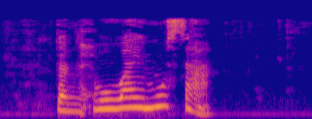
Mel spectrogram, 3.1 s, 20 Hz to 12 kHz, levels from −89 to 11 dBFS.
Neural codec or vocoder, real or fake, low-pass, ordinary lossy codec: codec, 16 kHz, 8 kbps, FreqCodec, smaller model; fake; 7.2 kHz; MP3, 48 kbps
